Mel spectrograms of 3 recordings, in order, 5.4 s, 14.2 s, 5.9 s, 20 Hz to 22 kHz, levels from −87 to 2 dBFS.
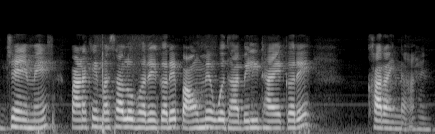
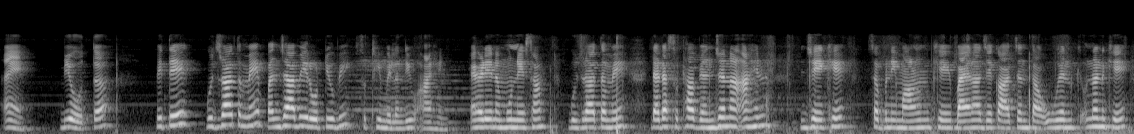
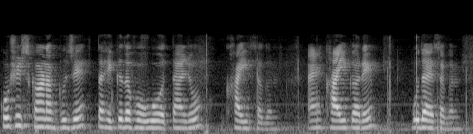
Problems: constant background noise, echo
